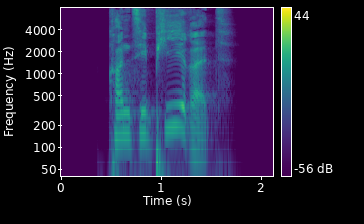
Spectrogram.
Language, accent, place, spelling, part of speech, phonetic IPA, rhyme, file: German, Germany, Berlin, konzipieret, verb, [kɔnt͡siˈpiːʁət], -iːʁət, De-konzipieret.ogg
- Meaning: second-person plural subjunctive I of konzipieren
